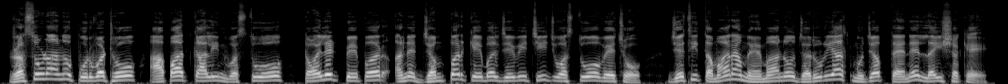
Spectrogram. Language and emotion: Gujarati, neutral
